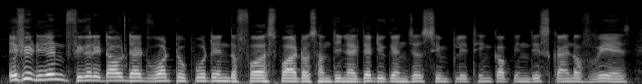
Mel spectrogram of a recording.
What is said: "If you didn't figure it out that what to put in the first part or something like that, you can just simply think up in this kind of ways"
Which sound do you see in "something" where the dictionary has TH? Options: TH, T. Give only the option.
T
